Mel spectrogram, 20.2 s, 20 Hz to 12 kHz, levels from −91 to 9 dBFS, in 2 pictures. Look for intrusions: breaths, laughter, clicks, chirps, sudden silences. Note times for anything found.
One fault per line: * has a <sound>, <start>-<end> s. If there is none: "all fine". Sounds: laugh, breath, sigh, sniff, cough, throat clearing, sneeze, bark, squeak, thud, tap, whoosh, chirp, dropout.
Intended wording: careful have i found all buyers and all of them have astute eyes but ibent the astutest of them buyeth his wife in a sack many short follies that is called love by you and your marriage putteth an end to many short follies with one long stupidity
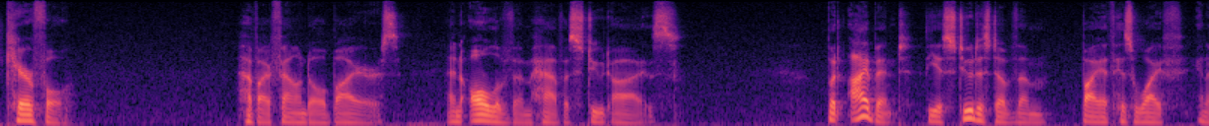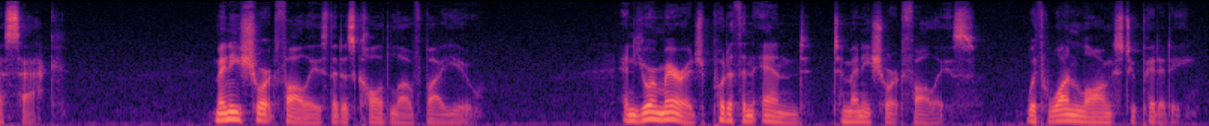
all fine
